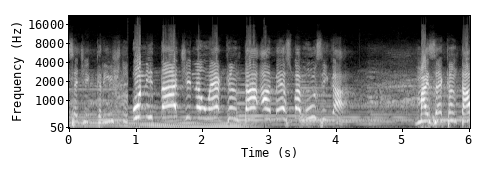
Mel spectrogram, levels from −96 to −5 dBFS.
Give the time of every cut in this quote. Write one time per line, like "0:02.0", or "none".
0:00.9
